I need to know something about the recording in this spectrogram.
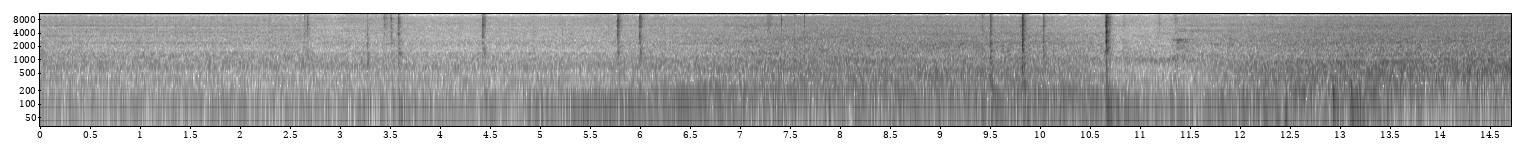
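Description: A fan whirs steadily, speeding up and slowing down.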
